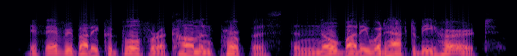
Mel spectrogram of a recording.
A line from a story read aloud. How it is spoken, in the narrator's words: he cried suddenly, in a tone of incongruous despair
